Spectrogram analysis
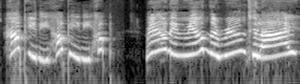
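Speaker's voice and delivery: high, bouncy bunny voice; excited little bunny. Acted. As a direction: chirp it while hopping round and round. Bunny hopping round the room.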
